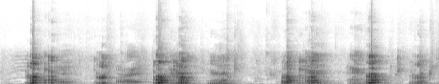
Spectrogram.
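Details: On an Indian village pig farm with piglets, a pig gives deep, rough grunts in short paired bursts, about five clustered groups across a few seconds, close and clear.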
